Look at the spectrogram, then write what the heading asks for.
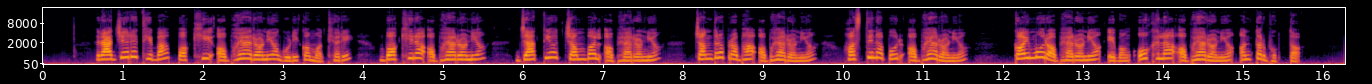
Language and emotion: Odia, neutral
